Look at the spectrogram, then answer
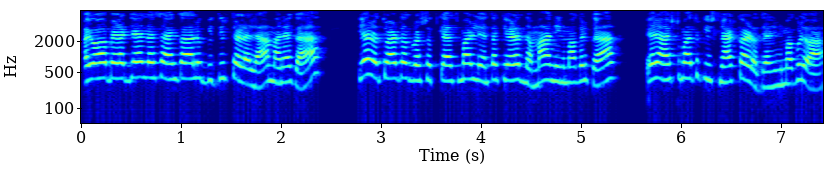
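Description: Village woman w a rural chikkaballapur kannada accent, super high voice, scolding nonstop in a comic skit. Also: fairly even intonation, rapid-fire. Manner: quarrelsome, scolding back-and-forth. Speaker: village family skit performer.

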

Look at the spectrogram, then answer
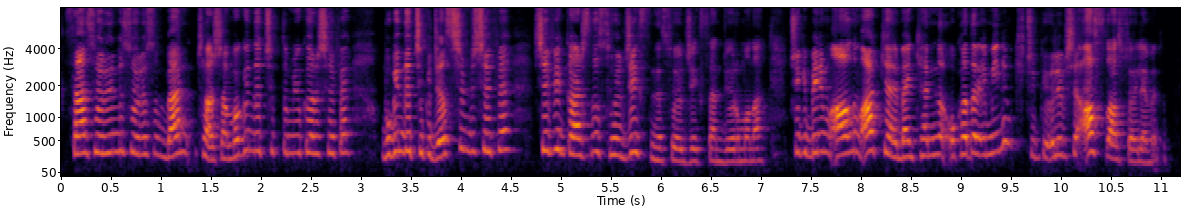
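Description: A woman from Turkey telling a story casually to her vlog audience, animated, her voice getting loud when she is upset. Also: high voice, very fast, hardly any pauses. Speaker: vlogger.

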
